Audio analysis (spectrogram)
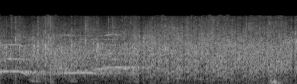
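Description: A crowd applauds steadily, the clapping dense and even throughout with no pauses, forming a loud, continuous wash of hand claps.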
